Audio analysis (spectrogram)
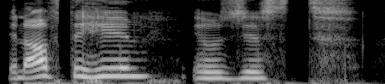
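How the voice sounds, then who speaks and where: Smooth-voiced young woman. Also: high-pitched, moderate pace, no echo, studio quality. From South Africa. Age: young adult. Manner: relaxed, trailing, filler-heavy. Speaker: guest musician. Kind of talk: casual podcast interview.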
